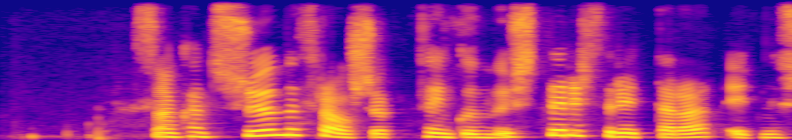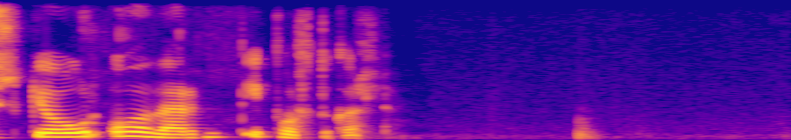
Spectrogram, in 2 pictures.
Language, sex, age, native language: Icelandic, female, 40-49, Icelandic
